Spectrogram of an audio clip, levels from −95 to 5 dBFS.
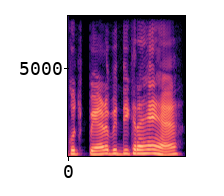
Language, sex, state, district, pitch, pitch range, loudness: Hindi, male, Jharkhand, Garhwa, 205 Hz, 195-215 Hz, -11 LUFS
